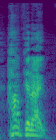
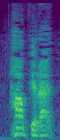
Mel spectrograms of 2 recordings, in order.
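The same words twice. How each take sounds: The two takes are said the same way.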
